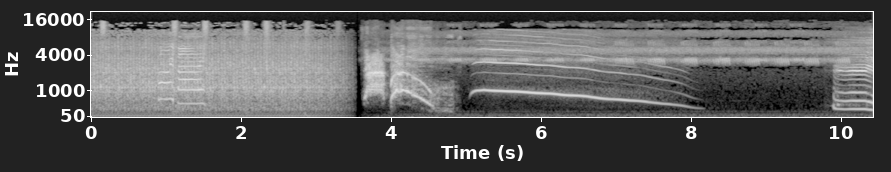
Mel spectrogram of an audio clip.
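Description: A steady engine-like rumble with a brief chirp, which cuts off suddenly after about three and a half seconds. Then cartoon sound effects: a few quick falling chirps, a long whistle sliding down in pitch over about three seconds, and another falling tone near the end.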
